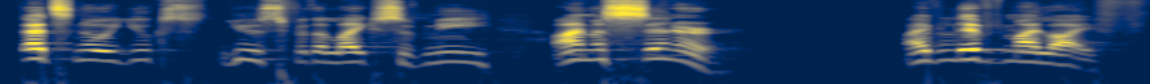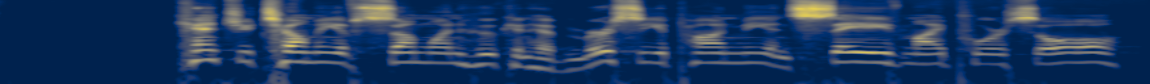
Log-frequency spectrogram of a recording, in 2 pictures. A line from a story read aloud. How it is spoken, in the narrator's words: she cried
